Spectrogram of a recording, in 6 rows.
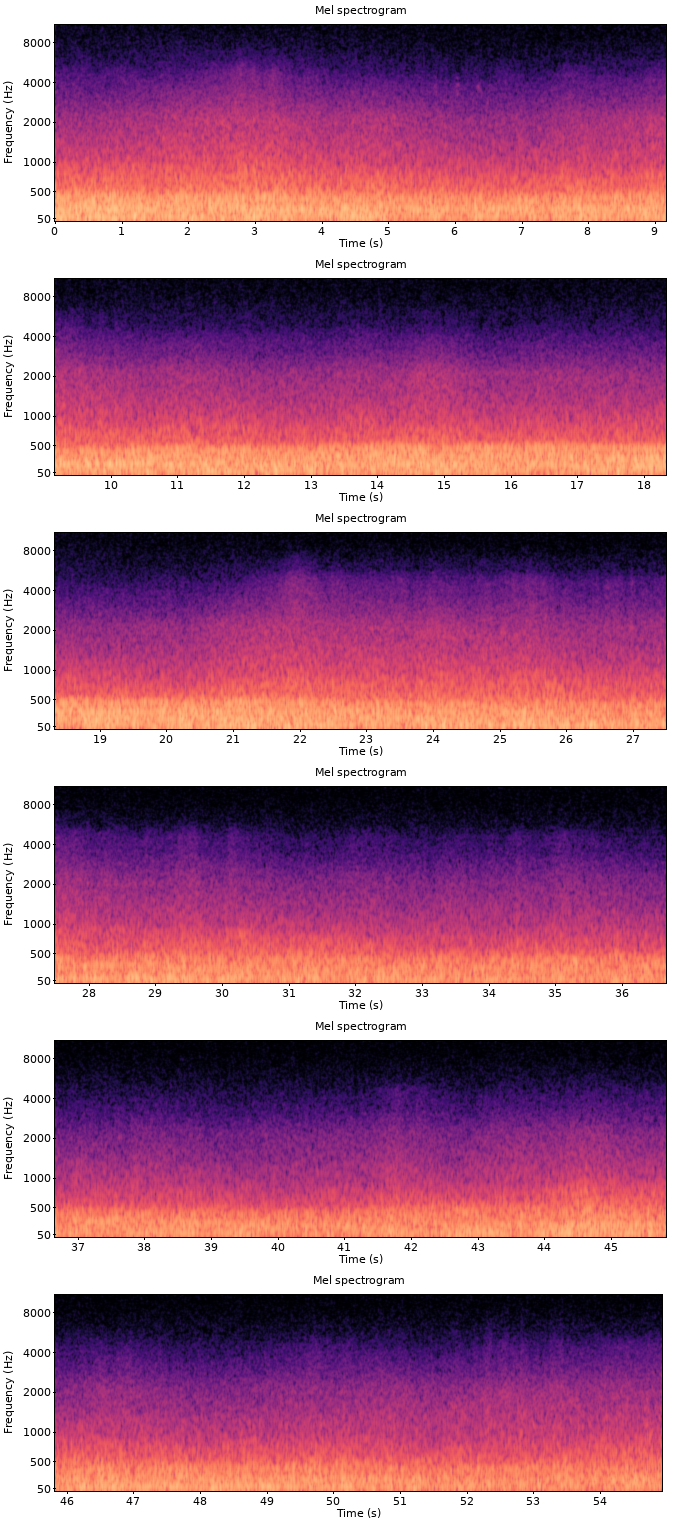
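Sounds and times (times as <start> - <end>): howling blizzard wind: 0.0 - 54.9
wind buffeting microphone: 0.0 - 54.9.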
